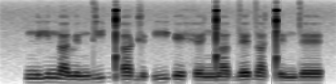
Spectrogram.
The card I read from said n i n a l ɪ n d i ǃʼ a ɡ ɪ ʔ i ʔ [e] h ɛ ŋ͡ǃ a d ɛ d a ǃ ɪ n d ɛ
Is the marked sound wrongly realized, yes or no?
no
